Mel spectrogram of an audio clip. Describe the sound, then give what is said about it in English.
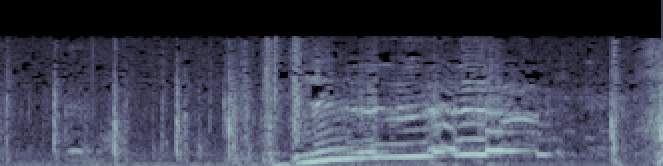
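A single long cow moo in the radio comedy Our Miss Brooks swells up and holds for about two seconds, loud, with a few soft knocks and clicks scattered before and after it. “Holy cow!”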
